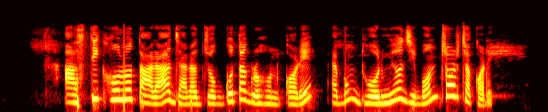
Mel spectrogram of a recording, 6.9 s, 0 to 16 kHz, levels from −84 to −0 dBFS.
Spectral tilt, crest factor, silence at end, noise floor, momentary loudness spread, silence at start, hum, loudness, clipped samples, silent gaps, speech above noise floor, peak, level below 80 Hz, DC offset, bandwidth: -4.5 dB/octave; 16 dB; 0.5 s; -44 dBFS; 9 LU; 0.7 s; none; -16 LUFS; under 0.1%; none; 28 dB; 0 dBFS; -58 dBFS; under 0.1%; 7.8 kHz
